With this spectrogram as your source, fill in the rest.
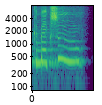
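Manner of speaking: very high puppet-theatre voice. Speaker retells a story, doing a puppet show voice. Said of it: "Sound like one of those puppet shows".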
